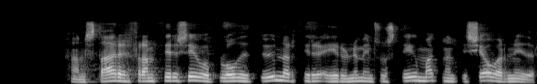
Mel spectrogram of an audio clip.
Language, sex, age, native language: Icelandic, male, 30-39, Icelandic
